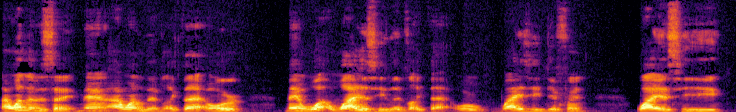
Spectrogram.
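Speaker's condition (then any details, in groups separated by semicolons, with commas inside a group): ALS; progressive weakness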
